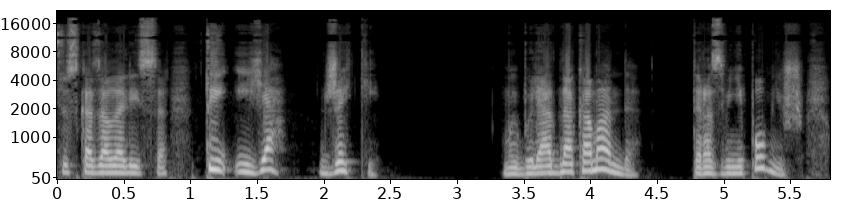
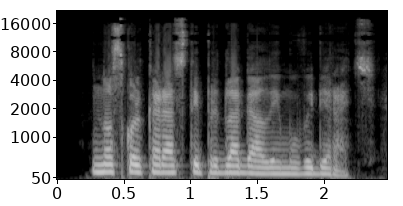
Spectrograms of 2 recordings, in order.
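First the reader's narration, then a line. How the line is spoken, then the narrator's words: Plain. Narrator (Russian): спросил Джек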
